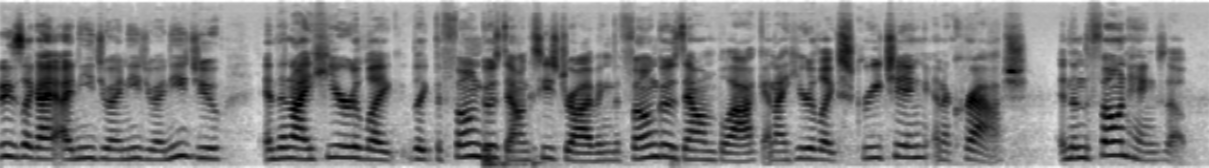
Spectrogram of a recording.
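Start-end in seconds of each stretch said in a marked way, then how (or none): 0.3-1.7 put-on desperate pleading, begging tone. Retelling an ex's FaceTime call: imitating someone begging. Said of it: "he was begging me, like, begging me".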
